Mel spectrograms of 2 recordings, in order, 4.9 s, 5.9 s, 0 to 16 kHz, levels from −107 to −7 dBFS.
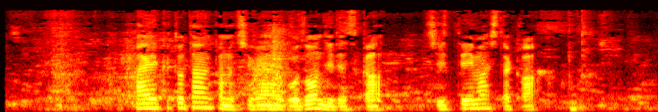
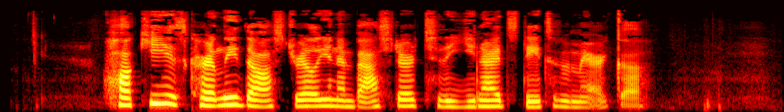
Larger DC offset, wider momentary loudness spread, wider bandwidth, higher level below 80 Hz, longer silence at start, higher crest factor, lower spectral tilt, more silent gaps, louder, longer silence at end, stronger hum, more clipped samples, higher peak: neither; first, 18 LU vs 13 LU; about the same, 11.5 kHz vs 11.5 kHz; first, -60 dBFS vs -84 dBFS; second, 0.05 s vs 0.8 s; about the same, 20 dB vs 22 dB; about the same, -5.5 dB/octave vs -4.5 dB/octave; neither; about the same, -27 LUFS vs -28 LUFS; second, 0.1 s vs 1.05 s; neither; neither; about the same, -8 dBFS vs -8 dBFS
